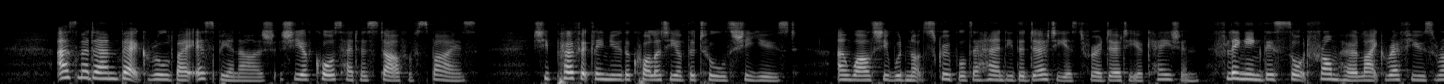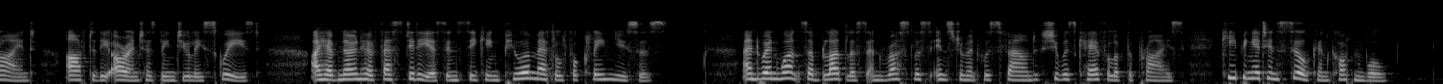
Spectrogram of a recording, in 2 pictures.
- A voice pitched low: No, high, 215 Hz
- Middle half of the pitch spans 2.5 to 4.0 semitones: Yes, average, 3.5 semitones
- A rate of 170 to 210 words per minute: Yes, average, 180 wpm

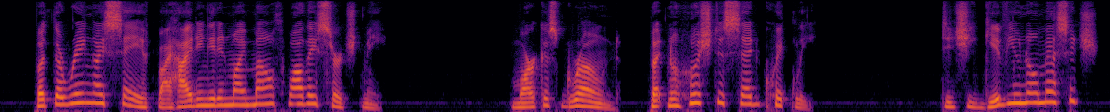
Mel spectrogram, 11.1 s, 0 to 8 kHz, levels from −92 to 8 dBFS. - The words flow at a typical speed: Yes, average, 145 wpm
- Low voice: No, medium, 185 Hz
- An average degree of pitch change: No, wide, 8.0 semitones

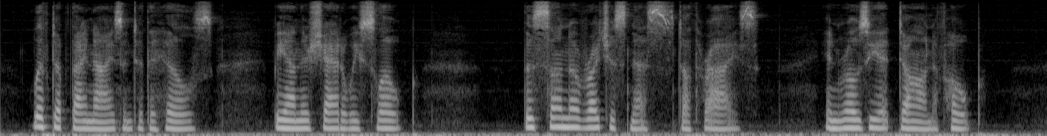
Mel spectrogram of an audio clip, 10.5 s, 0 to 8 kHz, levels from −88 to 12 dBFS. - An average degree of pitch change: No, narrow, 1.9 semitones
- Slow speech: Yes, slow, 125 wpm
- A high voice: No, medium, 175 Hz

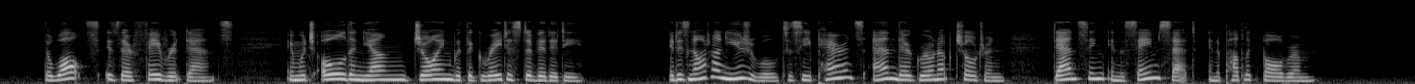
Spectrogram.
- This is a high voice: Yes, high, 210 Hz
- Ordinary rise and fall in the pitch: Yes, average, 4.0 semitones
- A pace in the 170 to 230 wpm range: No, average, 160 wpm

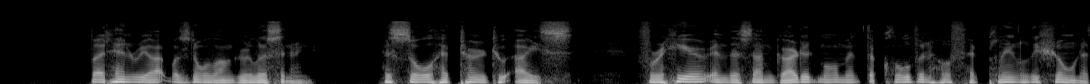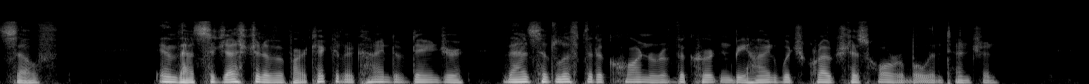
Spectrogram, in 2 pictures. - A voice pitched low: Yes, low, 105 Hz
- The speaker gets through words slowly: Yes, slow, 130 wpm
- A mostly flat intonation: Yes, narrow, 2.2 semitones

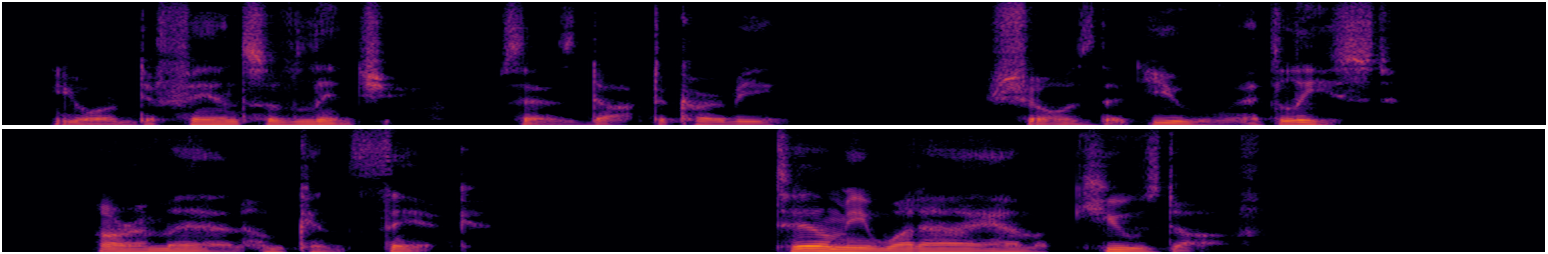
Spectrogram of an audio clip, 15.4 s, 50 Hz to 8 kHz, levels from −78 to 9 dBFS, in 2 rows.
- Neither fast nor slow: No, slow, 95 wpm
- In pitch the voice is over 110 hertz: No, low, 100 Hz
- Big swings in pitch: No, average, 2.9 semitones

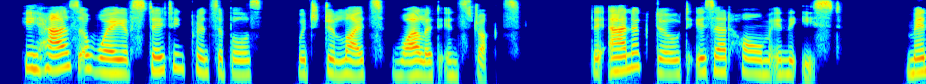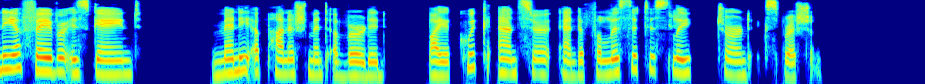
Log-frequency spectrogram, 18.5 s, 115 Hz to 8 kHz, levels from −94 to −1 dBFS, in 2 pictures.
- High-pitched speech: Yes, high, 200 Hz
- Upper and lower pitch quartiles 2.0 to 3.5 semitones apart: Yes, average, 2.9 semitones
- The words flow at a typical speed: No, slow, 125 wpm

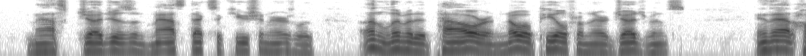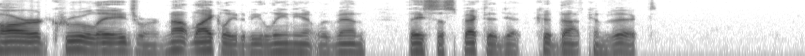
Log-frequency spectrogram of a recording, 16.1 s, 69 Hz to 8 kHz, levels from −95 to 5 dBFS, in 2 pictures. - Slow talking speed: Yes, slow, 125 wpm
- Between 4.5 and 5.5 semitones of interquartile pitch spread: No, average, 3.0 semitones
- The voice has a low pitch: Yes, low, 105 Hz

